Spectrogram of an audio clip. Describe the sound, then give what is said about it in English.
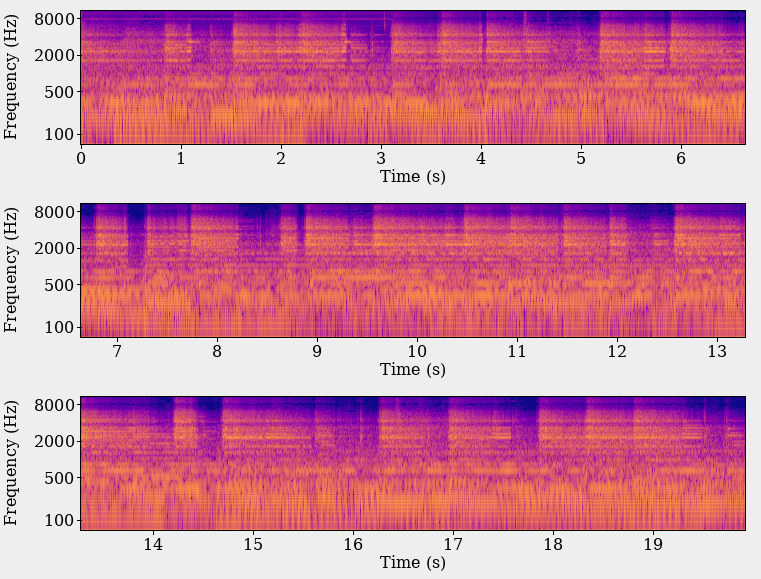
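Distorted electric guitars ring out with heavy effects, thick chorus-like shimmer and sustained, dense tones, playing steadily and loudly for the whole stretch with no voices. “We're going to listen to the guitars.”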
